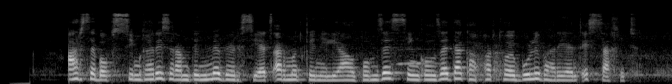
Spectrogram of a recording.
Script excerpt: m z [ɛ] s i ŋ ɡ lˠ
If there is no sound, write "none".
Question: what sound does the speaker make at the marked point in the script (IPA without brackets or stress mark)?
ɛ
